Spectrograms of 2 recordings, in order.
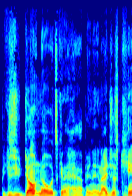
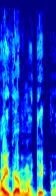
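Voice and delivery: loud, put-on, hard, street-tough guy voice; 5 dB louder than usual. Retelling a fight, quoting one of the guys in a tough guy voice. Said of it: "tough guy voice".

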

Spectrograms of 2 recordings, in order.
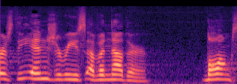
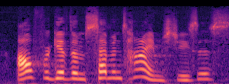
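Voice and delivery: ordinary talk

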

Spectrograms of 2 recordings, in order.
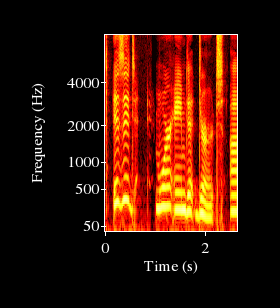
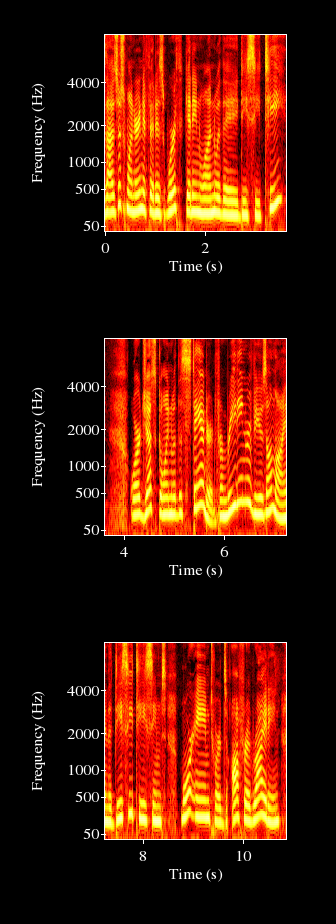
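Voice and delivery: plain

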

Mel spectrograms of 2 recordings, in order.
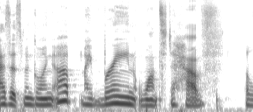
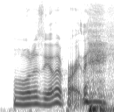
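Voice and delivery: put-on, mock-casual, nonchalant tone. Retelling how he phrased his question, imitating a nonchalant remark. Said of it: "he was so nonchalant with the way he said it".

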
